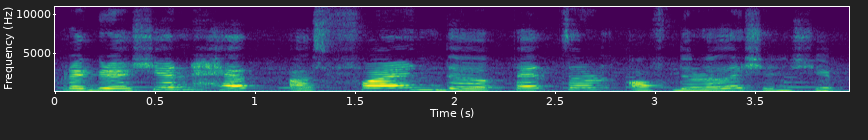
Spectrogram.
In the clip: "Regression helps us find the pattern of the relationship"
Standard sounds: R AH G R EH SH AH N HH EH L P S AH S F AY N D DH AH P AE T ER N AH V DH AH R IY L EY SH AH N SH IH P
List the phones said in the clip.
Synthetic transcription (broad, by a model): R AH G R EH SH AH N HH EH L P AH S F AY N D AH P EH T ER N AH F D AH R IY L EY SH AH N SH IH P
